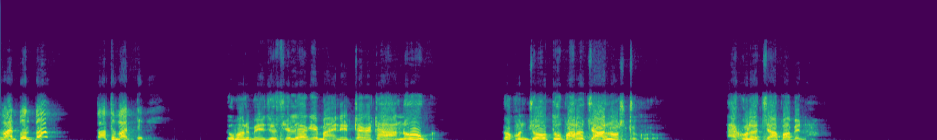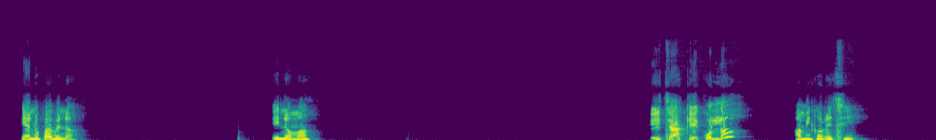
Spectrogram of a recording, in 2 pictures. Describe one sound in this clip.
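An older woman speaks with animation, close by.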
